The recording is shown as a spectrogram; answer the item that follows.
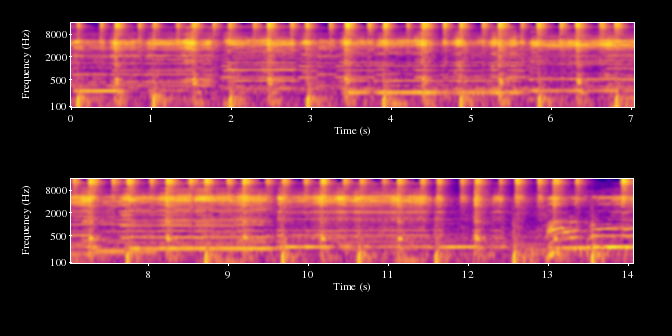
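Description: Live band playing: an accordion with a steady drum-kit beat and a saxophone, about two drum strokes a second. A voice starts singing near the end.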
